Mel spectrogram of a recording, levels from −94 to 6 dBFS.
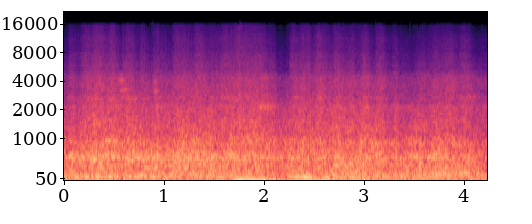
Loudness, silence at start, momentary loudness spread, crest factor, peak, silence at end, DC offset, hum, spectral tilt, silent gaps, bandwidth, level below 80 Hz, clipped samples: -10 LUFS; 0 s; 3 LU; 8 dB; 0 dBFS; 0 s; under 0.1%; none; -7.5 dB/octave; none; 13.5 kHz; -16 dBFS; under 0.1%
